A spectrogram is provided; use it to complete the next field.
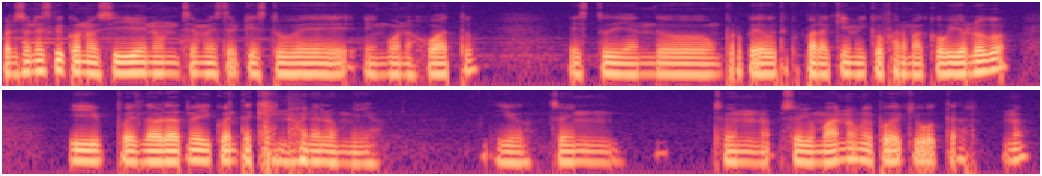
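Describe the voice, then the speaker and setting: The man's very deep, low pitch comes with a dark, mellow tone and monotone, flat intonation. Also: moderate pace. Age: 20s. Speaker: poet. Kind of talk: personal monologue with poetry reading.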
